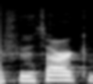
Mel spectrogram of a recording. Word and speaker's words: Futhark: So you mentioned that you work with the Elder Futhark. Am I saying that right? Okay, Correct. Perfect.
